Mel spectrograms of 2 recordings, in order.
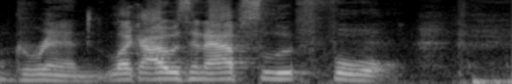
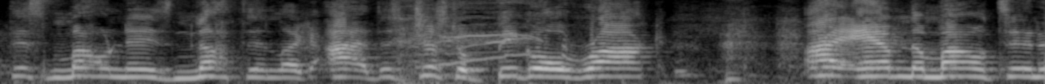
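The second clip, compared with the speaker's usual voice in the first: retold defiant boast, pitched higher; trash talk; 5 semitones higher than usual. Runner out loud to the mountain he summited, trash-talking. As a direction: crow over a beaten foe, voice raised in pitch. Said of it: "I'm out loud talking trash".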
